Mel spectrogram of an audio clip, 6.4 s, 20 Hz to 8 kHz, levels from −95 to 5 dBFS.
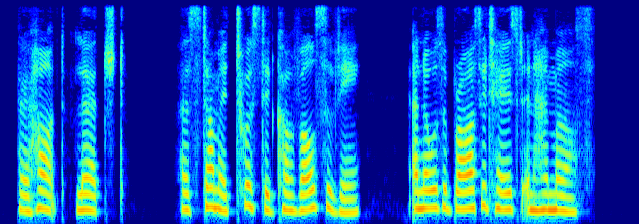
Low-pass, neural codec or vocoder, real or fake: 7.2 kHz; codec, 24 kHz, 0.9 kbps, WavTokenizer, medium speech release version 2; fake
